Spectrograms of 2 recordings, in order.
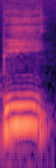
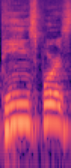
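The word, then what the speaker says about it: beIN Sports: It's spelled Being. It's pronounced Bean Sports.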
